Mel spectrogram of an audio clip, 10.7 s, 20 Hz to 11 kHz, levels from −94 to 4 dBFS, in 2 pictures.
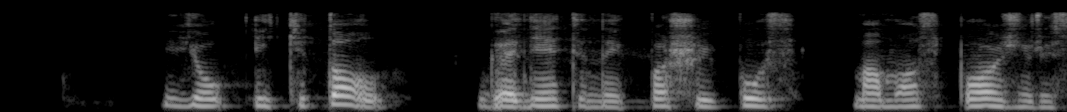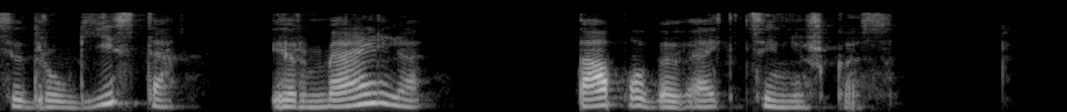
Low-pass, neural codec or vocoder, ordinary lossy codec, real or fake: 7.2 kHz; codec, 16 kHz, 16 kbps, FunCodec, trained on Chinese and English, 50 frames a second; MP3, 64 kbps; fake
